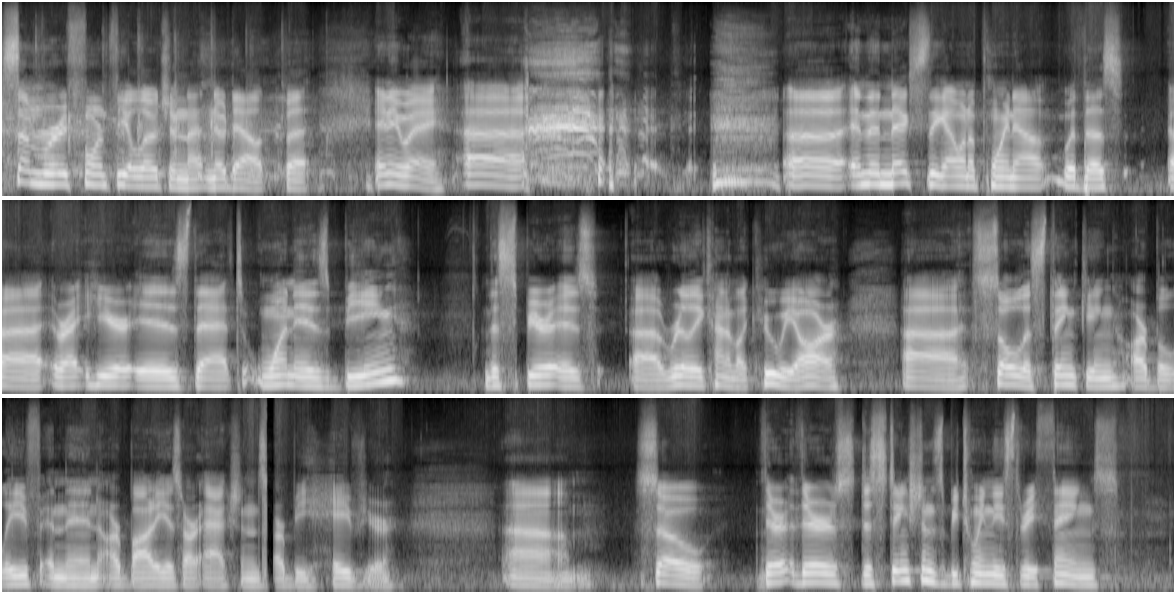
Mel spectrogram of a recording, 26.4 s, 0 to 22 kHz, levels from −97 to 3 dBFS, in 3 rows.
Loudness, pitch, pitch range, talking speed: -16 LUFS, 140 Hz, 120-160 Hz, 145 wpm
